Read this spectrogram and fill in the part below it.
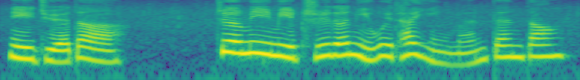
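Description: A woman playing a stern, grave martial-arts master with a measured manner in a Chinese period audio drama. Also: fairly high pitch, animated, warm tone, no echo, close to an everyday voice.

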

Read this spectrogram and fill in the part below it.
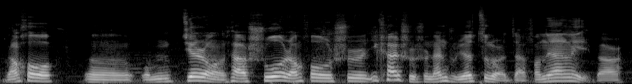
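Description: A man's voice: medium pitch, expressive, moderate pace, a little mellow. A man with a Mainland Chinese Mandarin accent hosting a casual film discussion, explaining and rephrasing his points as he goes. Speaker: podcast host.

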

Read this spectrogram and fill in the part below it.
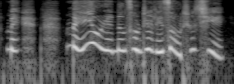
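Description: A woman voicing a tiny, greedy, excitable imp in a children's story, with a thin shrill voice and a stammering, exclaiming way of talking. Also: moderate pace, no room sound, studio quality. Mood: hungry, pleading.

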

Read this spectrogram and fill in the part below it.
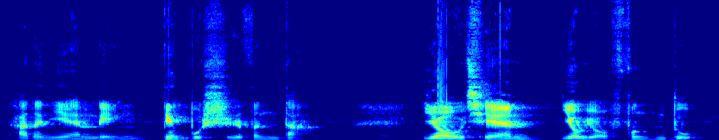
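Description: A man's voice: fairly low pitch, animated, slow, sharp tone. A man narrating a suspense audio story in a dramatic storytelling style.

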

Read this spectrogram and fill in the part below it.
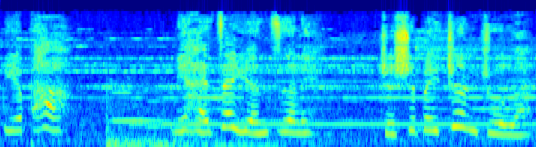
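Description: A woman's voice: very high-pitched, lively intonation, moderate pace. A woman acting a brave, protective young servant in an audio drama, speaking in a firm, urgent, reassuring way. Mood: calm, reassuring. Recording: music behind the voice.

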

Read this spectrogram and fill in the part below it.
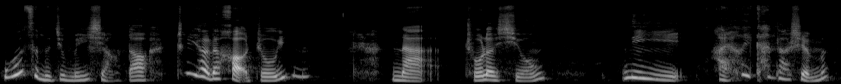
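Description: A woman voicing a gentle, doting, easily worried mother fox in a storybook, speaking softly and expressively. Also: mid-range voice, a little slow, slightly rough, pitched below the performer's own voice. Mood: nervous, admiring. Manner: expressive, coaxing.

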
